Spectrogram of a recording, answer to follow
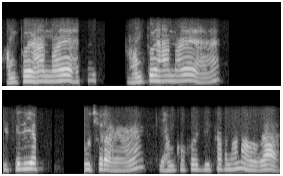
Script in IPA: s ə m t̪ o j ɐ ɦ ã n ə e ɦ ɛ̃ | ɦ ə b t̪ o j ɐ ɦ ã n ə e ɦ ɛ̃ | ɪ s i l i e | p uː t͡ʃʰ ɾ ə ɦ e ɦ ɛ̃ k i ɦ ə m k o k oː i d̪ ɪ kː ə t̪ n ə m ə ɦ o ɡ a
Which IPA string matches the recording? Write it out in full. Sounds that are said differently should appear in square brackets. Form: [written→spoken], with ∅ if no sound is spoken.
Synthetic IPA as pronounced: [s→h] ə m t̪ o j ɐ ɦ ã n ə e ɦ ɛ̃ | ɦ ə [b→m] t̪ o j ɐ ɦ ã n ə e ɦ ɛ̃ | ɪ s i l i e | p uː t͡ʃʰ ɾ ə ɦ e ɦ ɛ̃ k i ɦ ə m k o k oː i d̪ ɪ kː ə t̪ n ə [m→n] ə ɦ o ɡ a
